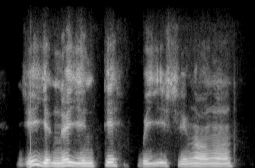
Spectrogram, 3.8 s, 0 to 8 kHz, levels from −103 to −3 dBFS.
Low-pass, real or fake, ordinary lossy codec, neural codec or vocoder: 7.2 kHz; real; Opus, 32 kbps; none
